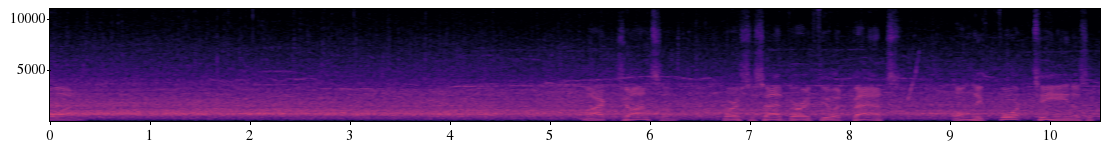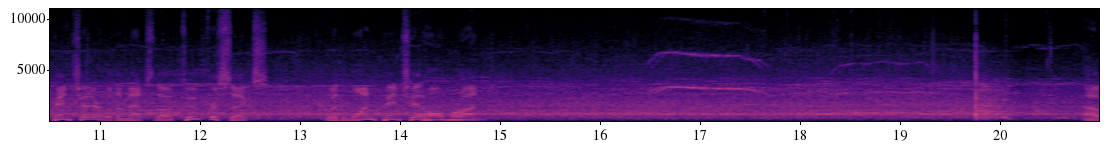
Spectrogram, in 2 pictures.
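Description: A large crowd murmurs and cheers in a stadium.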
